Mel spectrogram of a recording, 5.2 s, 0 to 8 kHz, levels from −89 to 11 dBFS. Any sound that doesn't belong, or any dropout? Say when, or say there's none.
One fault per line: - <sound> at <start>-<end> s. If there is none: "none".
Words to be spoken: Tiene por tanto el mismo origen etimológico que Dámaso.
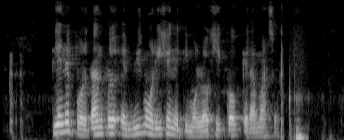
- thud at 4.3-4.6 s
